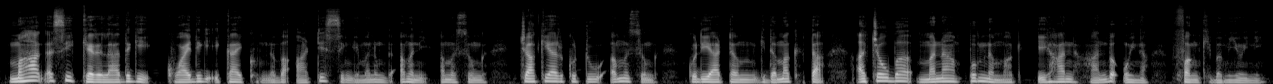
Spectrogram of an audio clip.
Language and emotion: Manipuri, neutral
